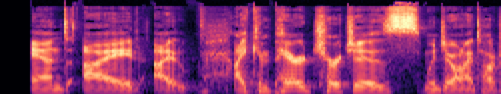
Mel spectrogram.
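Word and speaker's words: CHVRCHES: That's so confusing because I know it's pronounced Churches.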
